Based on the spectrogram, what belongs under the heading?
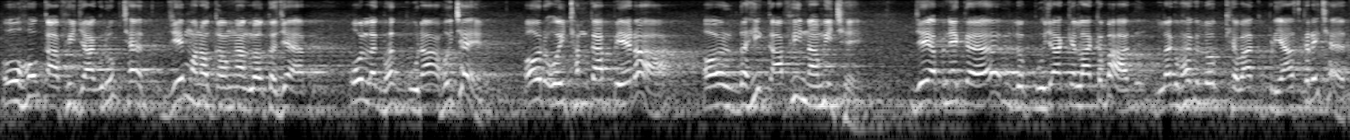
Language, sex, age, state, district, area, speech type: Maithili, male, 45-60, Bihar, Supaul, urban, spontaneous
